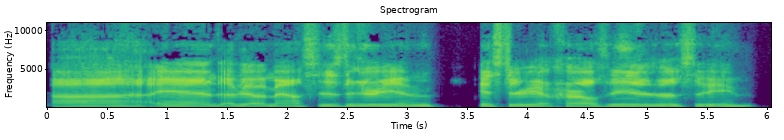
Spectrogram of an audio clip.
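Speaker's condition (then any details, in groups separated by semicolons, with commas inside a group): Congenital muscular dystrophy; uses ventilator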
